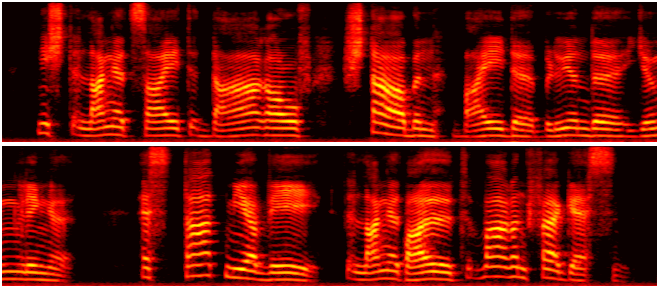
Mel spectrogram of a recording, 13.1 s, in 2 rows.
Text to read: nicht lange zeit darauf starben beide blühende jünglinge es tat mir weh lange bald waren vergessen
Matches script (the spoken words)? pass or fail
pass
